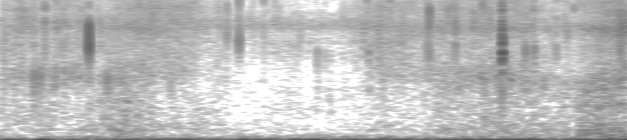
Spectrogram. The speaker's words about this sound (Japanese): 泡が弾けてます。シュワシュワシュワシュワ。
